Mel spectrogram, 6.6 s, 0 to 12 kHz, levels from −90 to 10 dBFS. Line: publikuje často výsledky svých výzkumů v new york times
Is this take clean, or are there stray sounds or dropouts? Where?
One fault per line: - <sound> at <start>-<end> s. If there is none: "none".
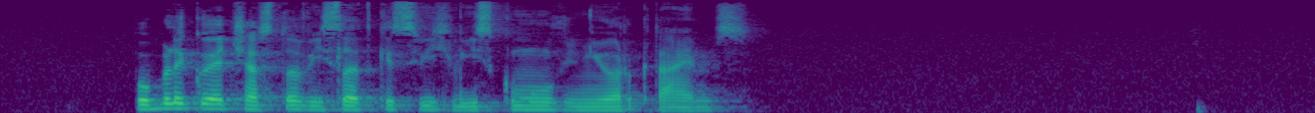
none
